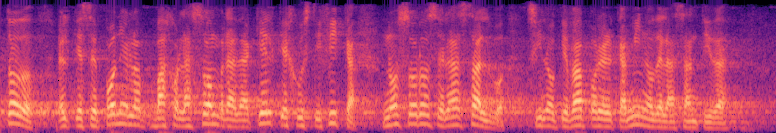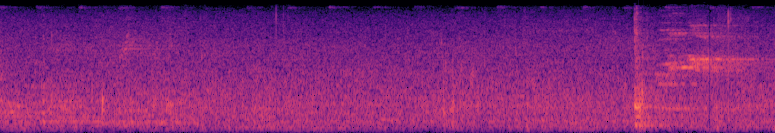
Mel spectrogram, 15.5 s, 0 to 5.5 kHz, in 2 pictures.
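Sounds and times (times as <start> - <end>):
speech: 0.0 - 7.4
outdoor noise: 0.0 - 15.5
horse neighing: 14.1 - 15.5.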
